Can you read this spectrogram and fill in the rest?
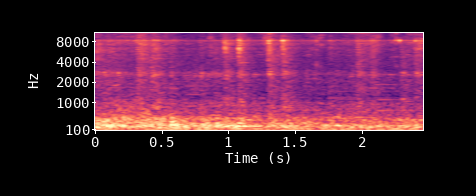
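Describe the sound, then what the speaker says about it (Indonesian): An Argo Bromo Anggrek train rushing past in the opposite direction, heard from inside a moving passenger train near Jatibarang, a loud continuous rumble of wheels on rails with rhythmic clatter. "kita berpapasan dengan kereta api Argo Bromo Anggrek ya kan"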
